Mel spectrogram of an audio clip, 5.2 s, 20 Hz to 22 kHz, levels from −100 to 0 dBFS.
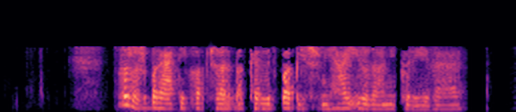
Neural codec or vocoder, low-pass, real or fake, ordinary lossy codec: none; 7.2 kHz; real; AAC, 16 kbps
